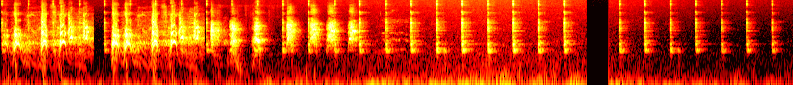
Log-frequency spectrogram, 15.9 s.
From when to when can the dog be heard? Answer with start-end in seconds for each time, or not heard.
0.1-8.3.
